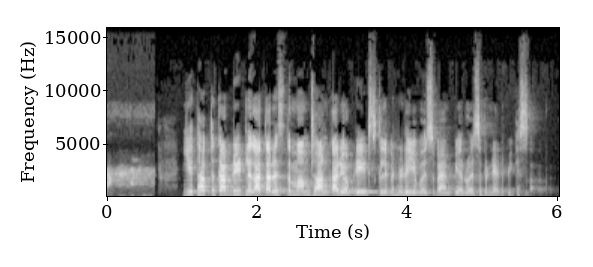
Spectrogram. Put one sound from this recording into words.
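A young woman speaks calmly and clearly into a microphone, close by.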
